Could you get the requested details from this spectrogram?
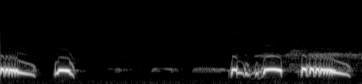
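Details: Spotted dove decoy bird cooing to call in wild doves: two phrases of low, throaty coos around mid pitch, each a short hooked note followed by a longer falling purr, separated by a pause.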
